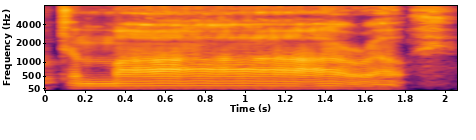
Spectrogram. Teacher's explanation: you got to go full long O on the second O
